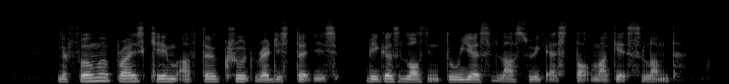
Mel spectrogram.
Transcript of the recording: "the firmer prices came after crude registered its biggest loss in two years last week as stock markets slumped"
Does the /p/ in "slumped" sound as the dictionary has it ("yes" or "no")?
no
